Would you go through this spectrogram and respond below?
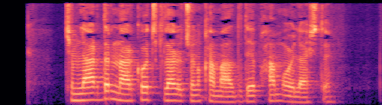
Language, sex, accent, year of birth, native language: Uzbek, male, Farg'ona, 2000, Uzbek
